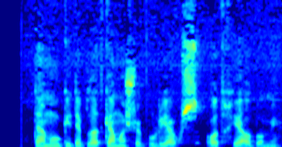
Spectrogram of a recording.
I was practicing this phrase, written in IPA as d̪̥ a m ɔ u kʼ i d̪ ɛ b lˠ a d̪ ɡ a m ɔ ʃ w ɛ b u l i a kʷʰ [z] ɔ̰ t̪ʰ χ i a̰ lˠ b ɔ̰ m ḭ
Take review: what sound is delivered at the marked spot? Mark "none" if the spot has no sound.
s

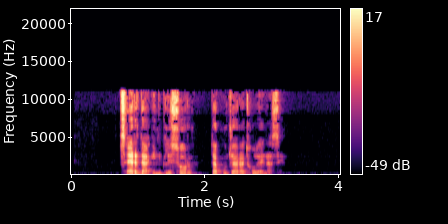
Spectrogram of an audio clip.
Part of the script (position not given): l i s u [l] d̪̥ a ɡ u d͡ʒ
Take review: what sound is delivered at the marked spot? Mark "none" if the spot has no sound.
ɾ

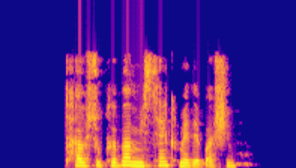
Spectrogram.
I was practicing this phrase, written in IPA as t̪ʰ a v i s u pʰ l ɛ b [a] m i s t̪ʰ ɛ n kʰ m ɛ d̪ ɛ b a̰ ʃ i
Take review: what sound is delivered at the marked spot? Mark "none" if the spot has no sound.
a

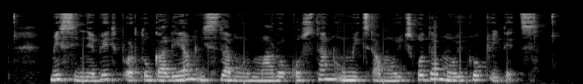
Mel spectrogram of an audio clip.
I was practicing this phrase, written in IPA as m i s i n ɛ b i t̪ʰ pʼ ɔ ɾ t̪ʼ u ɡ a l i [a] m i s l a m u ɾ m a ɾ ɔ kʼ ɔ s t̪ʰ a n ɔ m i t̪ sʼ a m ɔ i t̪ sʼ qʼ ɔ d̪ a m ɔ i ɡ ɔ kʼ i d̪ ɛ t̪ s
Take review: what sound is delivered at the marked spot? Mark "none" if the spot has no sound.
a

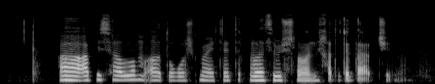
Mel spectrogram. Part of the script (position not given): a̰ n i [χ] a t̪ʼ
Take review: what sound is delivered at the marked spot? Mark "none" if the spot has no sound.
χ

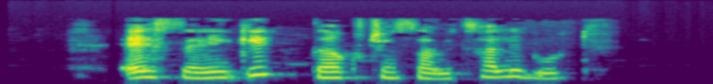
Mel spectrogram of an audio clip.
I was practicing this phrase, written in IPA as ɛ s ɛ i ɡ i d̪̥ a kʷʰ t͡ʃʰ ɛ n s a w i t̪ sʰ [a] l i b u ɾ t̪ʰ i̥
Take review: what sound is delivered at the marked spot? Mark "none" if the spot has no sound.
a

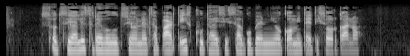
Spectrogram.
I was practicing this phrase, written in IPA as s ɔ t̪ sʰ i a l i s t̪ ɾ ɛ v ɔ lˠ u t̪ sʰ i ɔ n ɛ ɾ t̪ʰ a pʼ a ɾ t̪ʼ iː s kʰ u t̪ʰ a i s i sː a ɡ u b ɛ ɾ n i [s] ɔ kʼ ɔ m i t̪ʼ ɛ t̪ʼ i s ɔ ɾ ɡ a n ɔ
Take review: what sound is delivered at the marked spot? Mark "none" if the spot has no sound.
none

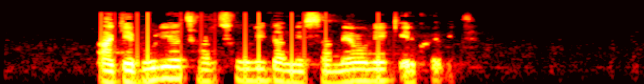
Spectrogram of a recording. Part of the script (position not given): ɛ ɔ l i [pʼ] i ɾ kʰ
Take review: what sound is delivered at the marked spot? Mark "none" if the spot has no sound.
kʼ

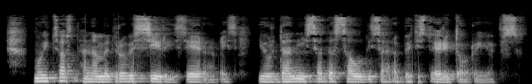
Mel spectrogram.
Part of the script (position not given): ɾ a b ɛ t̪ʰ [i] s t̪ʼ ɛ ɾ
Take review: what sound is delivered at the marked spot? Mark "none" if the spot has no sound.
i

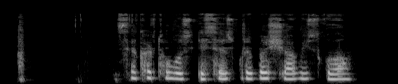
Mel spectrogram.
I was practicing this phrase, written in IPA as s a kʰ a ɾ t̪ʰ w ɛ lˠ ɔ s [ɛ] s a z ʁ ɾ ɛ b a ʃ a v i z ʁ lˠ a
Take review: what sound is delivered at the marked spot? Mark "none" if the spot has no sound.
ɛ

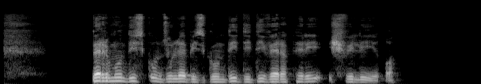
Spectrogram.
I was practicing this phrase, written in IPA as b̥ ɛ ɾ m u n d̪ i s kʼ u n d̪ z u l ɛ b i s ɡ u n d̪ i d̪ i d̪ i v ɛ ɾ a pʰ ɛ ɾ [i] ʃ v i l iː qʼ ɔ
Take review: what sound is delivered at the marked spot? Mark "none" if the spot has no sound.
i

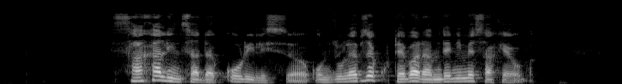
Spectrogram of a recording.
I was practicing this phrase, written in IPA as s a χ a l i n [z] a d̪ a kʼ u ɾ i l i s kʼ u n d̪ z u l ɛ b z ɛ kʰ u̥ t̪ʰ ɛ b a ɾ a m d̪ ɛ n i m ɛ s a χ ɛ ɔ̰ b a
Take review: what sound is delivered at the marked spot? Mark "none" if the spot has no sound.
s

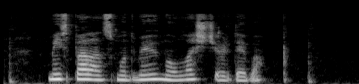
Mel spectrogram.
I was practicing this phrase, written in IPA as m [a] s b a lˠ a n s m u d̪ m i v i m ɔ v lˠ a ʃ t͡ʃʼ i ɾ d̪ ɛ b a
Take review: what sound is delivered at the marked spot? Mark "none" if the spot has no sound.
i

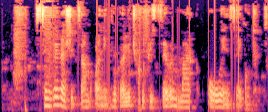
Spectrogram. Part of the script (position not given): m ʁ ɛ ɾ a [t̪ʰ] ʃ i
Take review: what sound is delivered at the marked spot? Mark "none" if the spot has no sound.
none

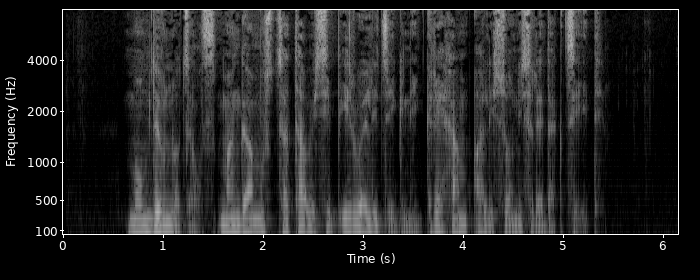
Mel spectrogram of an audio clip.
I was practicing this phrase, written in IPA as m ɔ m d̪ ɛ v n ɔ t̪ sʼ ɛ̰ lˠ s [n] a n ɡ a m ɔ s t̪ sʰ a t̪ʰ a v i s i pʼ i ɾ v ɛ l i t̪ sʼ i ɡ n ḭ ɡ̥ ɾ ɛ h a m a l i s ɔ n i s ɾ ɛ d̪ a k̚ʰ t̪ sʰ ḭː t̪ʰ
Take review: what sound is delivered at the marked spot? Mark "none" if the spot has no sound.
m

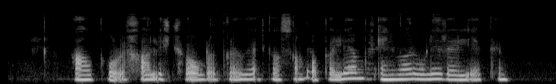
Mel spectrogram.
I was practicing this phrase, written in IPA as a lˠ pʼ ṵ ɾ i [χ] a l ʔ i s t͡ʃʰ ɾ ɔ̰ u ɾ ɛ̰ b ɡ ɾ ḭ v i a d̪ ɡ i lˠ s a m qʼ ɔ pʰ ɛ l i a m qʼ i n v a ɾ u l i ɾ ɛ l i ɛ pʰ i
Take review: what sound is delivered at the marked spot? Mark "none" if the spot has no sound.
χ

